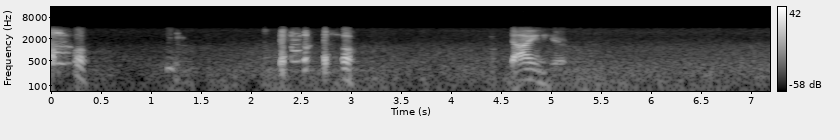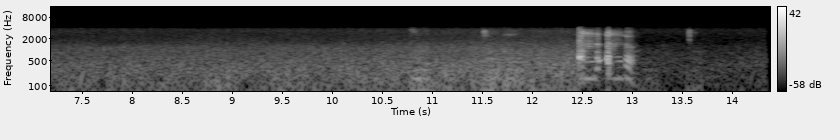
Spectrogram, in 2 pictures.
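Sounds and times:
person coughing from a tickle in the throat: 0:00.0 - 0:00.4, 0:02.3 - 0:03.1, 0:12.5 - 0:13.1
steady rushing wind-like noise: 0:01.6 - 0:12.6
speech: 0:04.7 - 0:05.3.

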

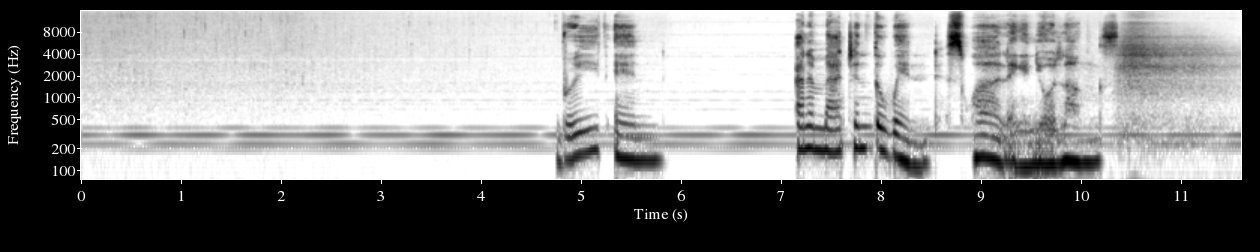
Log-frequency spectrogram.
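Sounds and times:
steady rain pattering: 0:00.0 - 0:05.3
speech: 0:04.8 - 0:05.9, 0:07.2 - 0:10.7.

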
